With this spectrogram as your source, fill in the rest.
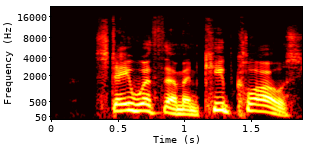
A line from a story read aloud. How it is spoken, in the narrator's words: Youngblood was shouting above him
